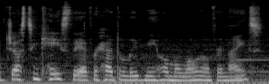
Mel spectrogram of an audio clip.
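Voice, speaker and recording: A woman's medium-pitched, monotone, flat delivery with music in the background. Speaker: horror story narrator. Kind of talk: horror story narration.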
